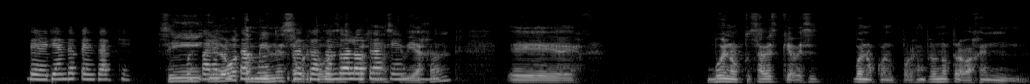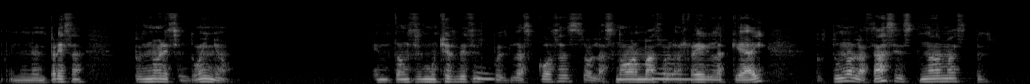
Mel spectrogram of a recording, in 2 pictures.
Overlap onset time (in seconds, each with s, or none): 1.9 s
